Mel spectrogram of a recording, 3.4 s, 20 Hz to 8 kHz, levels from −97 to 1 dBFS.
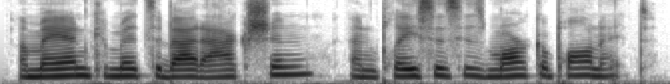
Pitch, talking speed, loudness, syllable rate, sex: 220 Hz, 215 wpm, -16 LUFS, 5.3 syllables/s, female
